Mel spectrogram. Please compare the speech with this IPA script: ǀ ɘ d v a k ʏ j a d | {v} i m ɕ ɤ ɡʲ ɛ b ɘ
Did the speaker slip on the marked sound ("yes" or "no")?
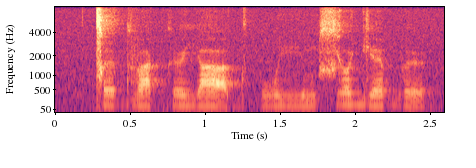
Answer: yes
